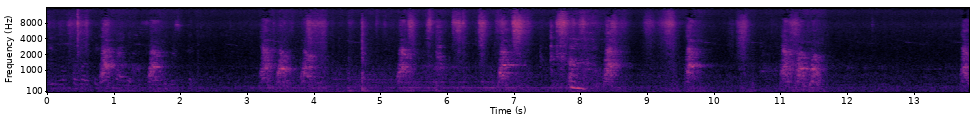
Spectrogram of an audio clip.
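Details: Hidden neighbour's Pomeranian heard through a bedroom window on a windy afternoon, 6 February 2015: bright, high yaps in irregular runs with short pauses, wind audible between them.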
